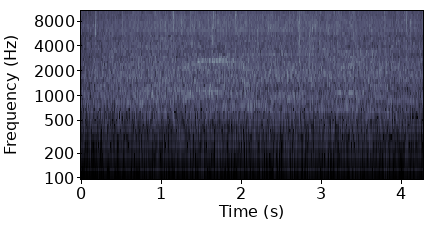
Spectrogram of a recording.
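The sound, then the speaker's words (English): An audience member applauds enthusiastically: a dense, steady patter of clapping that holds at an even, fairly loud level for the whole few seconds, with no talking over it. “An audience member enthusiastically applauds.”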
